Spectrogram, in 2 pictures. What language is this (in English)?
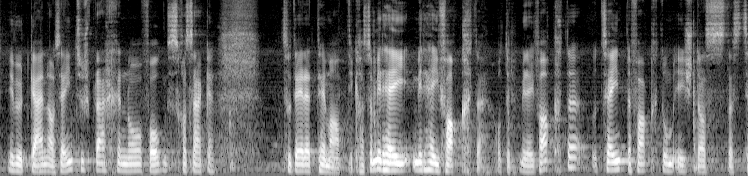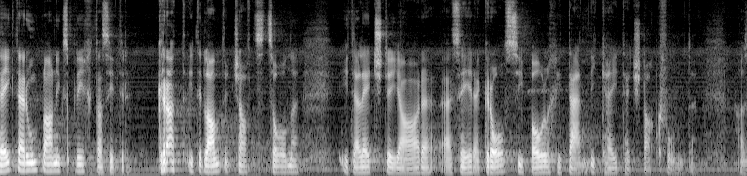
Swiss German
